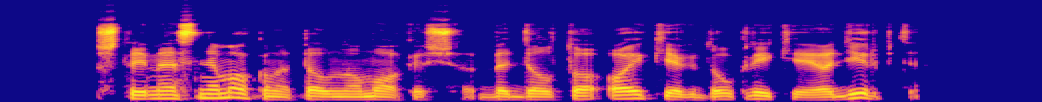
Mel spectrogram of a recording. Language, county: Lithuanian, Utena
